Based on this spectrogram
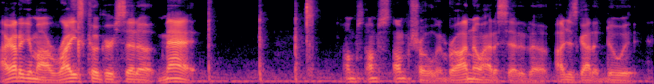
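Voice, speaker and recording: This low-pitched American man talks a little fast, with a bright, forceful tone. He's musing aloud during a casual livestream, answering viewers in loose, slangy speech, and background noise and ambience come through clearly.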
